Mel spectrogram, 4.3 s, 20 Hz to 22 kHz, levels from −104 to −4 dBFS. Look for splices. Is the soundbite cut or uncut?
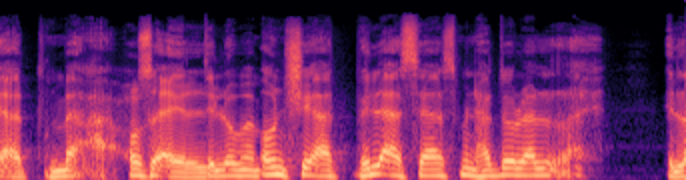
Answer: cut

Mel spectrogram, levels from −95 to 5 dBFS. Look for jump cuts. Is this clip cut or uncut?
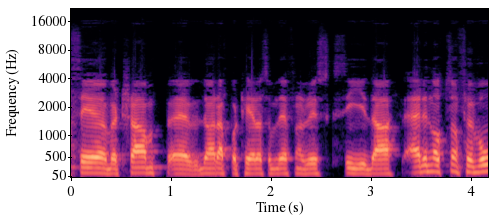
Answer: uncut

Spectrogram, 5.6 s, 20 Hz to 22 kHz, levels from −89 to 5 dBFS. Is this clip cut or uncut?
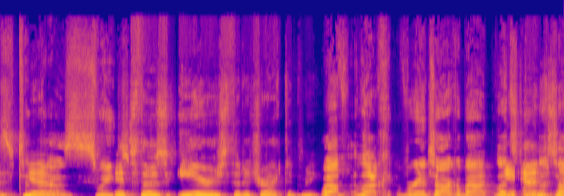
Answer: cut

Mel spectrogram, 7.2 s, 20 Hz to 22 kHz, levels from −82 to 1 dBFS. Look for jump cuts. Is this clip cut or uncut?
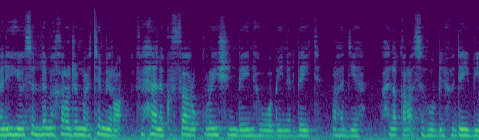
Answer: cut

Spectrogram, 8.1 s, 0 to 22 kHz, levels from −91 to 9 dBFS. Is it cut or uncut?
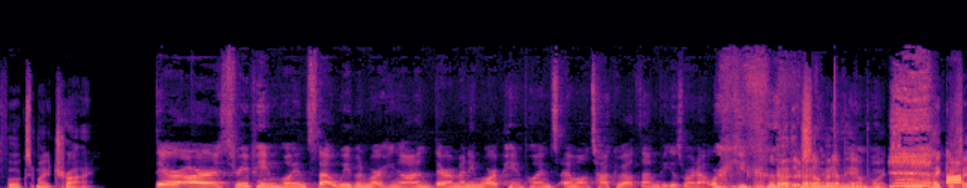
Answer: uncut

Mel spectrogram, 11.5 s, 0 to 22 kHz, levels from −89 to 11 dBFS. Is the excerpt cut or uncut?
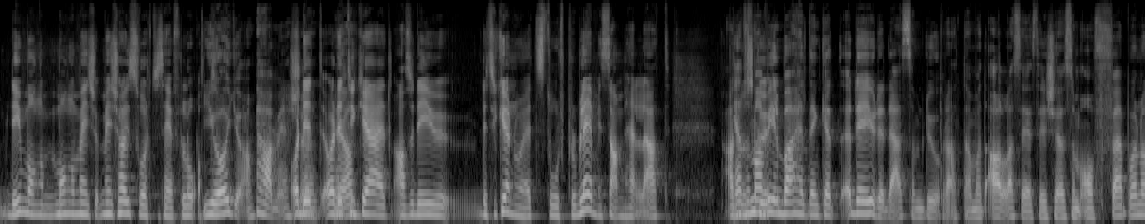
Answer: cut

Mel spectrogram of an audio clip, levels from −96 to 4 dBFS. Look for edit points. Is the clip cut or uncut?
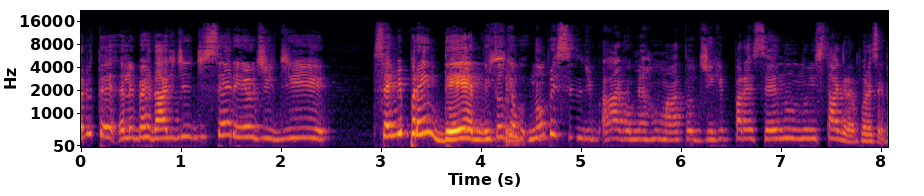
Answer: cut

